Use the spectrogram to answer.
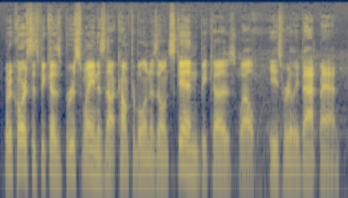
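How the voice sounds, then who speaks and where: A man's voice: on the low side, brisk. A man giving a casual, opinionated spoiler review of a cartoon episode, chatty, full of fillers, laughing now and then. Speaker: TV show reviewer.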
